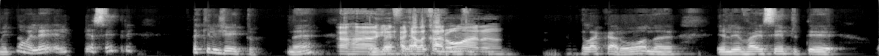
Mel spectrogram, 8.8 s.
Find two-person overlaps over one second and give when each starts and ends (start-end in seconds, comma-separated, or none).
3.6-5.0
